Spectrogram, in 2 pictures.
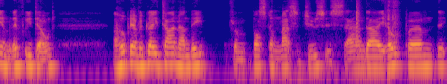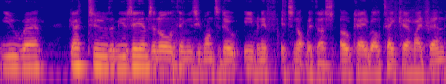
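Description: At a moderate pace, a man speaks in a dark, mellow, somewhat breathy tone with ordinary pitch variation. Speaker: football vlogger. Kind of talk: casual vlog monologue. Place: home room. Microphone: webcam.

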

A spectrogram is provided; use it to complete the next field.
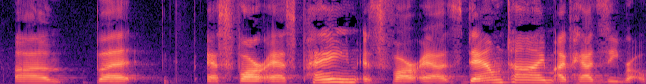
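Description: The speaker is a woman. She has a lively intonation. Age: 50s. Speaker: cosmetic surgery patient. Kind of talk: video testimonial. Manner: halting, many fillers. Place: home room. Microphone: phone near.

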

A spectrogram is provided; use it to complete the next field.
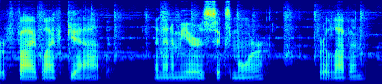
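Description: A man speaks at a very deep, low pitch with a monotone, flat delivery. Music plays in the background. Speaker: gaming video commentator. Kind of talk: gameplay commentary.

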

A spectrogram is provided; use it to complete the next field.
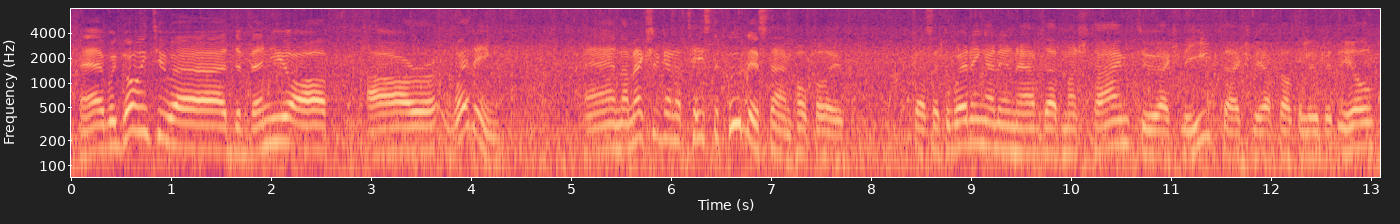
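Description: Speech at a moderate pace with ordinary pitch variation comes through in a dry sound with no echo and noticeable background noise. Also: man. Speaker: vlogger. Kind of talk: casual vlog chat. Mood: relaxed, lazy. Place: waterside. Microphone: phone near.

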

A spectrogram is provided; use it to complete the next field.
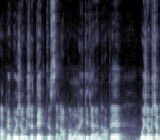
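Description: Dark, mellow male speech with ordinary variation in pitch. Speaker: political commentator. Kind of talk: political monologue commentary. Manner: animated.

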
